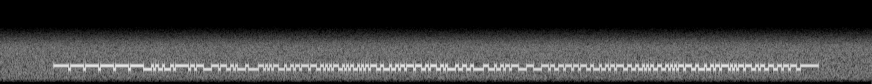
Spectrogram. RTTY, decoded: 97356 76447 77385 99217 84867 67207

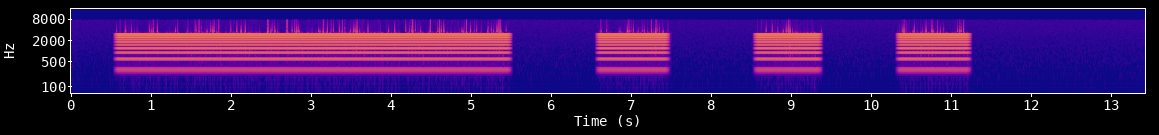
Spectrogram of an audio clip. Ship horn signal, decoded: 1 long, 3 short

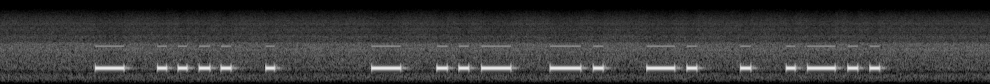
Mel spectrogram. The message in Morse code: THE TUNNEL

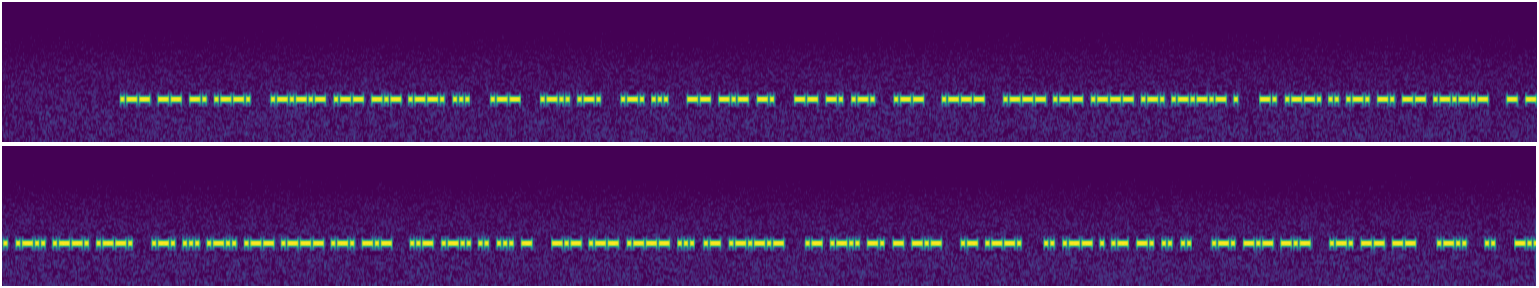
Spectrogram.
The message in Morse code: WMNP .WKPS W LR RS MKN MNR W J JWJR.E NPIRNM. TNLPP RSLWJRK ULIST KWJSA. ALNTK AP IWEANII RKK RMM L I …

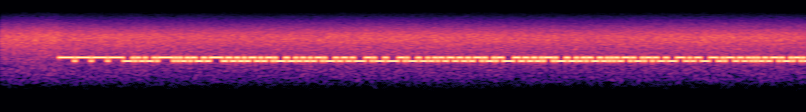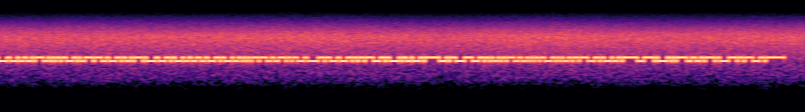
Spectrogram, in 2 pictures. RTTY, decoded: SAVILLE LEITETE WICHTIGE ARCHAOLOGISCHE GRABUNGEN IN YUCATAN, HONDURAS, MEXIKO,

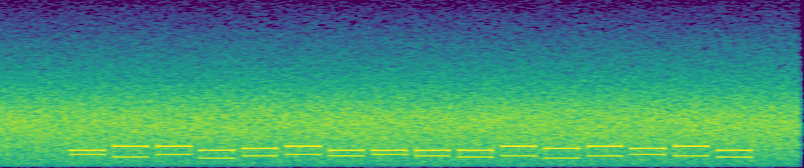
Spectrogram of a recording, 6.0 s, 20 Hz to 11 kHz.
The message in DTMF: *6#18#7*74929094

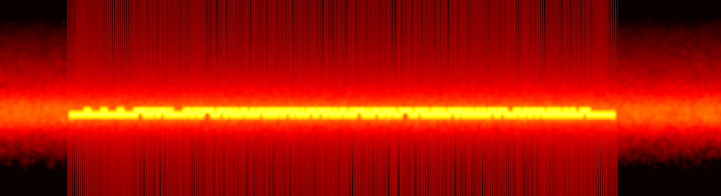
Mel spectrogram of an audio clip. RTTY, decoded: IT WAS A WEALTHY FAMILY.

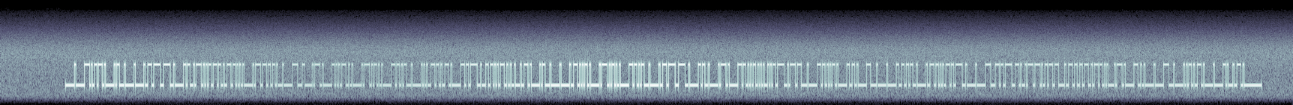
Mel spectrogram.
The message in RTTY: BATTLES ARE GOVERNED BY A TURN-BASED BATTLE SYSTEM SIMILAR TO THE MAIN XENOSAGA

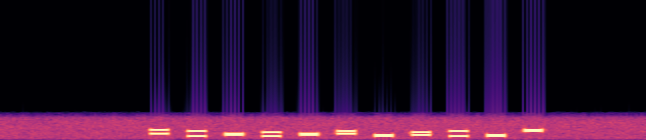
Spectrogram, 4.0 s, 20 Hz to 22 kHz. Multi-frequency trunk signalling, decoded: KP 734391571 ST

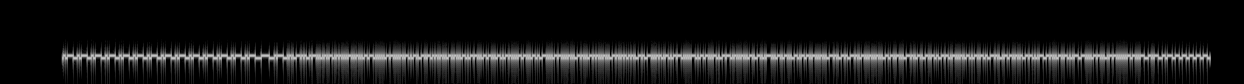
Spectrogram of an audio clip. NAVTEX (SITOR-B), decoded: 67462 01766 77469 03098 47226 61519 00910 91770 95379 54617

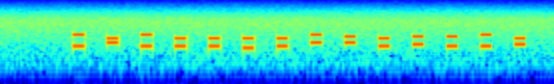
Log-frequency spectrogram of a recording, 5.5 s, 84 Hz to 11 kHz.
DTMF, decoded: 6*64414#048567

